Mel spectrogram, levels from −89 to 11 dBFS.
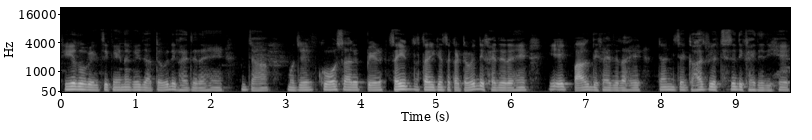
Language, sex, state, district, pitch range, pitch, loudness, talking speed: Hindi, male, Bihar, East Champaran, 110-125 Hz, 120 Hz, -31 LUFS, 265 wpm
